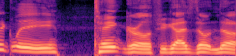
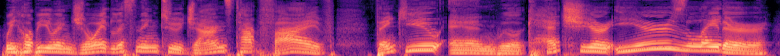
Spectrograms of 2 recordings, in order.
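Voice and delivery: upbeat, louder radio sign-off; announcer outro; 2 semitones higher, 5 dB louder than usual. Acted. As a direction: wrap up the show like a host.

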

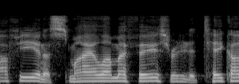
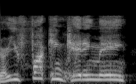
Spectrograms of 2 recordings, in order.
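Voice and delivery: recreate the scream in disbelief, pitched up; retold scream; 10 semitones higher than usual. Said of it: "and I screamed".

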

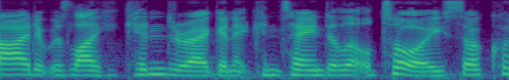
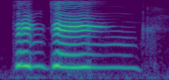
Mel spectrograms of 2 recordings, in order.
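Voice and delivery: ding ding bell sound; 12 semitones higher than usual. Pretend. Quizmaster marks correct answer.

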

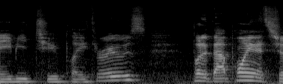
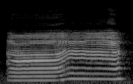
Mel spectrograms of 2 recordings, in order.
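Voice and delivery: high sung ah; mock the singer's cry; imitating Seraphine; 11 semitones higher than usual. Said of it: "she does, like, the".

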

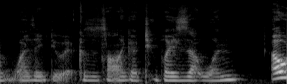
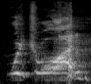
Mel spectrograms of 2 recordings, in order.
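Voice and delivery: much higher, louder squeak; squeaky mock Randy; 9 dB louder than usual. To a friend, mimicking Randy's confused question. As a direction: squeal it like a baffled cop. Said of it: "Randy's like".

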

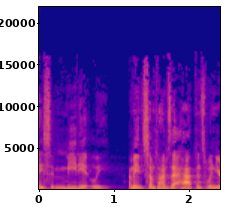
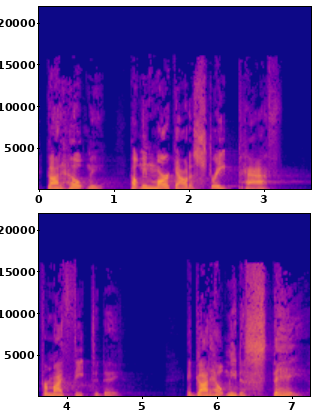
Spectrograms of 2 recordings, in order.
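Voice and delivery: slow, earnest prayer to God; spoken prayer; 3 semitones higher, 4 dB louder than usual. Shown as a demonstration. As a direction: pray it slowly, from the heart. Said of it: "But I'm just gonna say".

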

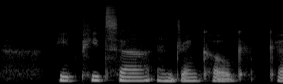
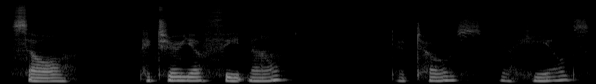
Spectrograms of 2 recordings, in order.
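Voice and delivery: guided meditation; 4 dB quieter than usual. Acted. Host guiding listeners through a body scan, soft meditation voice. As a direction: ease the listener into stillness, unhurried and gentle.

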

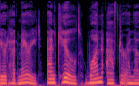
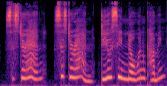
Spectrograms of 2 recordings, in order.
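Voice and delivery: much higher, louder desperate call; crying out; 11 semitones higher, 4 dB louder than usual. A narrator's reading. Wife crying out to her sister in the tower, high and loud. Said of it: "called out for the last time".

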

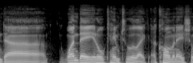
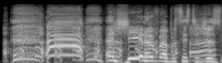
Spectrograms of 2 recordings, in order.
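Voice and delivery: ordinary talk

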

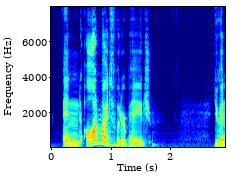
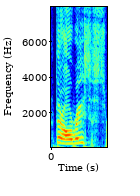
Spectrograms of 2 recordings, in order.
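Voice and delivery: louder, higher sarcastic mock outcry; mock yell; 10 semitones higher, 8 dB louder than usual. Host mocks the critics' claim with a louder, higher sarcastic yell. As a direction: ham up the accusation.

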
